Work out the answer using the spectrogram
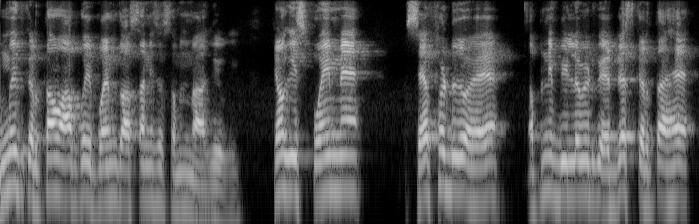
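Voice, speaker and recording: A male assistant professor, giving a lecture on a poem. He reads the lines slowly, explains each one, and repeats key terms as he counts them out. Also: fairly high pitch, a little mellow. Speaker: assistant professor teaching English literature.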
